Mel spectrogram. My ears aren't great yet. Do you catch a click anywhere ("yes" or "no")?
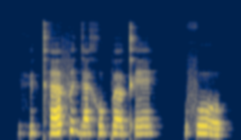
no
